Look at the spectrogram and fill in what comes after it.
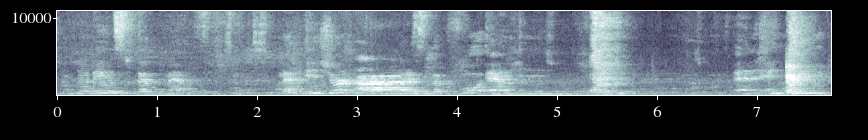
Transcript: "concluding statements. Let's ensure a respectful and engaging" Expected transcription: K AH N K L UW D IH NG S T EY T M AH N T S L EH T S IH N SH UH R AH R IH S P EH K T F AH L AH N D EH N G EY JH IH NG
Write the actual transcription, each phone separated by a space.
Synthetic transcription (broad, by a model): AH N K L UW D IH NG S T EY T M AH T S L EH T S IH N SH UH R AH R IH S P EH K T F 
